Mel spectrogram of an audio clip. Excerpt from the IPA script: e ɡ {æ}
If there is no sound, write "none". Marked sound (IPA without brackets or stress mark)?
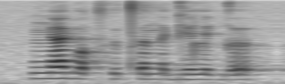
ə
